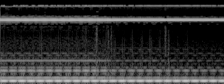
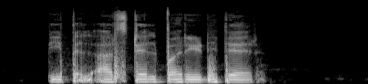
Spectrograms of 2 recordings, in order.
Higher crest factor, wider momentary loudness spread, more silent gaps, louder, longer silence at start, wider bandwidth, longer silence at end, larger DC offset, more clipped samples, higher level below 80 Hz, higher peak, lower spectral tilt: second, 8 dB vs 14 dB; second, 0 LU vs 8 LU; neither; first, -10 LUFS vs -15 LUFS; second, 0 s vs 0.5 s; first, 17 kHz vs 14.5 kHz; second, 0 s vs 1.05 s; neither; neither; about the same, -52 dBFS vs -52 dBFS; about the same, -4 dBFS vs -2 dBFS; about the same, -5 dB/octave vs -6 dB/octave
